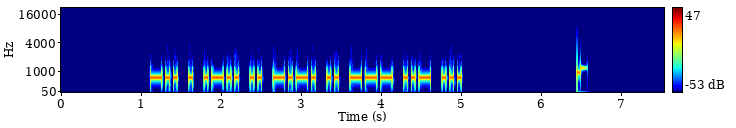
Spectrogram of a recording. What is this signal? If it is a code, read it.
Morse code, heard as a keyed tone, about 25 wpm, 700 Hz. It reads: DELICIOUS
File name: practice / 25wpm / 9 Letter Words - First 3 Letters Given - 25wpm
